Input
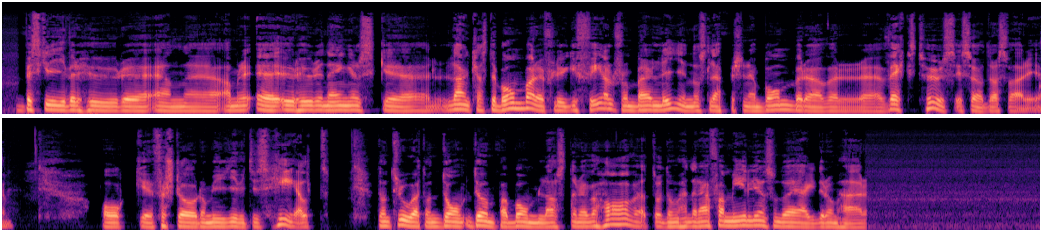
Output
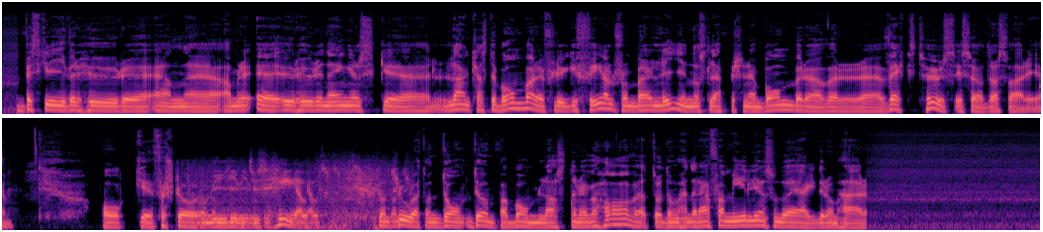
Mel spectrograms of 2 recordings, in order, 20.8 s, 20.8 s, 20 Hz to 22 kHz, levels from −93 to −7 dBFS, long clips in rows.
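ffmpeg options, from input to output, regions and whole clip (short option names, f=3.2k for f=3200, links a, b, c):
-filter_complex "[0:a]asettb=1/sr,asplit=3[a][b][c];[a]atrim=end=12.124[d];[b]atrim=start=12.12:end=14.51,asetpts=PTS-STARTPTS,afade=t=in:d=0.004:c=qsin,afade=t=out:st=2.386:d=0.004:c=qsin,aeval=exprs='val(0)+0.5*0.0168*sgn(val(0))':c=same,lowpass=f=4.2k:w=0.5412,lowpass=f=4.2k:w=1.3066,aecho=1:1:109:0.422,atrim=end_sample=105399[e];[c]atrim=start=14.506[f];[d][e]acrossfade=d=0.004:c1=hsin:c2=qsin[g];[g][f]acrossfade=d=0.004:c1=qsin:c2=hsin,asettb=1/sr,asplit=3[h][i][j];[h]atrim=end=15.394[k];[i]atrim=start=15.39:end=16.32,asetpts=PTS-STARTPTS,afade=t=in:d=0.004:c=qsin,afade=t=out:st=0.926:d=0.004:c=qsin,lowpass=7.2k,aecho=1:1:1.1:0.32,atrim=end_sample=41013[l];[j]atrim=start=16.316[m];[k][l]acrossfade=d=0.004:c1=hsin:c2=qsin[n];[n][m]acrossfade=d=0.004:c1=qsin:c2=hsin,equalizer=f=850:t=o:w=0.29:g=-7.5,acrossover=split=250|2100[o][p][q];[o]acompressor=threshold=-42dB:ratio=4[r];[p]acompressor=threshold=-33dB:ratio=4[s];[q]acompressor=threshold=-48dB:ratio=4[t];[r][s][t]amix=inputs=3:normalize=0"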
